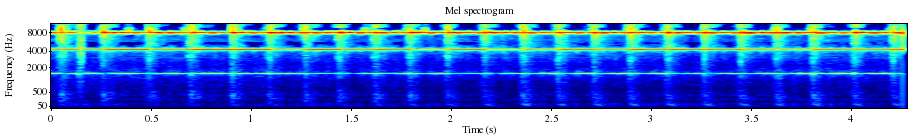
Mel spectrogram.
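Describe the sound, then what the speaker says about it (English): A bell is struck 30 times in quick, even succession, each bright metallic ring overlapping the next in a loud, steady close-up pattern. "That was 30 rings of the bell."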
